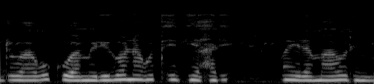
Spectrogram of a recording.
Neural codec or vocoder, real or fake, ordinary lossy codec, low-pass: none; real; none; 10.8 kHz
